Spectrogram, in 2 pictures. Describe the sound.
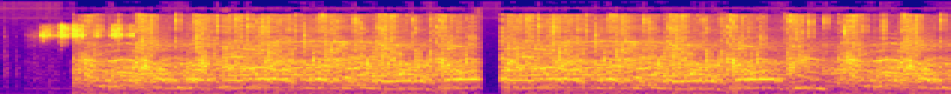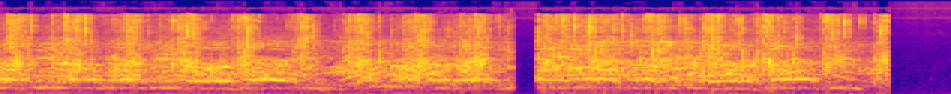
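Crowd noise from protests in Isfahan, Iran: a dense, loud mass of shouting and chanting voices runs nearly unbroken throughout. Two abrupt momentary cuts interrupt it before it stops suddenly at the end.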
